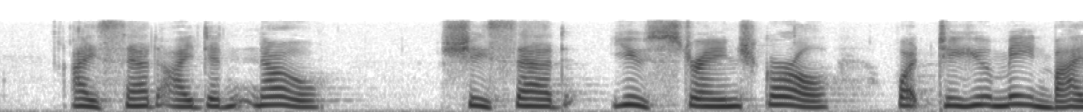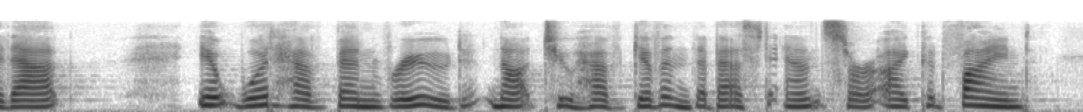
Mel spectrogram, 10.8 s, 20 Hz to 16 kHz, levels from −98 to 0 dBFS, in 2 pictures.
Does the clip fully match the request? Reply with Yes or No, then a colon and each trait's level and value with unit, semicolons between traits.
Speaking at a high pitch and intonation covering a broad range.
No: high, 225 Hz; average, 2.8 semitones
